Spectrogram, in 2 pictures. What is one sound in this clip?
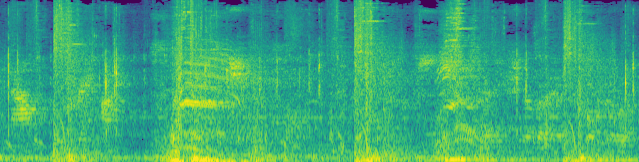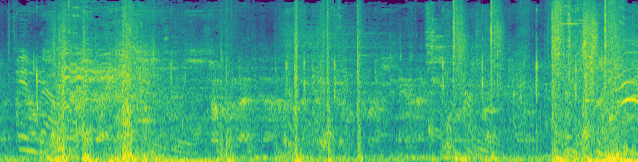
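A fighter grunts and yells with effort.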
